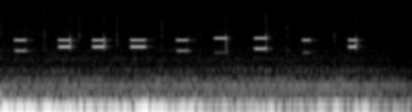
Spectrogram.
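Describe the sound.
Telephone keypad tones dial a saved number: nine short, clear two-tone beeps in a brisk, slightly uneven sequence over a low steady hum, with no talking.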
